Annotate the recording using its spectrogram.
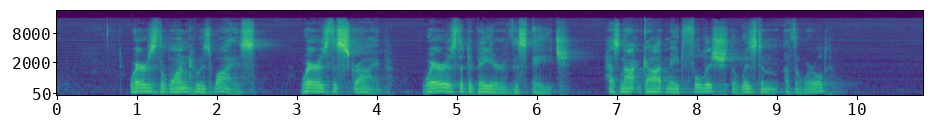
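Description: A young man speaks into a microphone in a calm, measured voice.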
